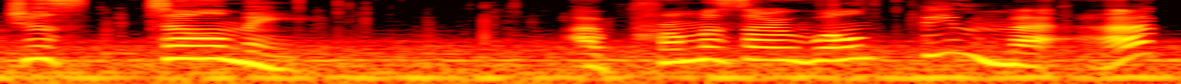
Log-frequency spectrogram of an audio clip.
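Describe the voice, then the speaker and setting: A woman's voice: high-pitched, slow pace, slight background noise. A woman playing a bossy, grumbling demon shopkeeper with a brusque, sarcastic manner in a fantasy audio roleplay. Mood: coaxing, suspicious.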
